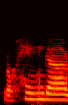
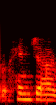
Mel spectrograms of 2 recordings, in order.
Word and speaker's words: Rohingya: Finally, the name Rohingya, in all of its pronunciations across the world, Rohingya, Rohingya, Rohingya, must be recognized.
